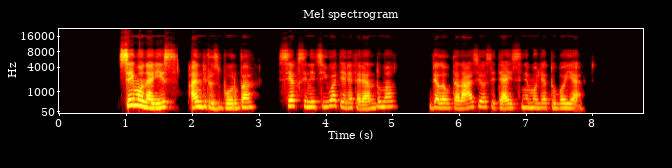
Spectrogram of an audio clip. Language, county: Lithuanian, Panevėžys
